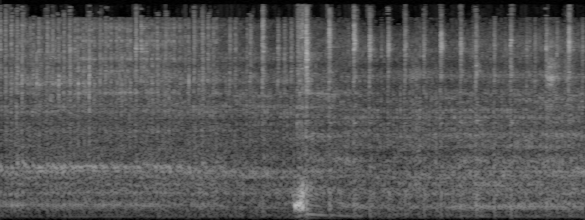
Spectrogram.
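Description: A motorcycle engine lugs steadily at low revs through a camping area near Quartzsite, a continuous low putter throughout with one brief louder thump around the middle.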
